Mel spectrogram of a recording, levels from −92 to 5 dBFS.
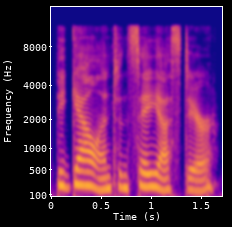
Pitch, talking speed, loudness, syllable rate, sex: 200 Hz, 210 wpm, -17 LUFS, 4.4 syllables/s, female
